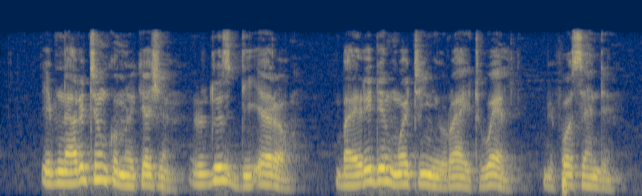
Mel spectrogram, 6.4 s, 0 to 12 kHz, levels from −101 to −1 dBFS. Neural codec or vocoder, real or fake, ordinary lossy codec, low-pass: none; real; none; 7.2 kHz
